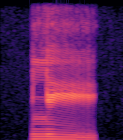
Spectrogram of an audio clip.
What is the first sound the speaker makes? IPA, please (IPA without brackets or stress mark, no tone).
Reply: l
